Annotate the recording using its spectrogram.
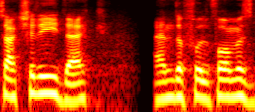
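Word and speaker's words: deque: Even when I learned that the pronunciation was deck, like it sounded like the English word de e ck.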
